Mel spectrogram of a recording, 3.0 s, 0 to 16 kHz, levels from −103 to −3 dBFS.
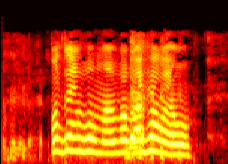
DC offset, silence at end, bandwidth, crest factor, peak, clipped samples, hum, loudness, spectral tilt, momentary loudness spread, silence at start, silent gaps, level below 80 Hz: under 0.1%; 0.5 s; 8 kHz; 16 dB; -2 dBFS; under 0.1%; none; -16 LUFS; -4.5 dB/octave; 18 LU; 0.05 s; none; -62 dBFS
